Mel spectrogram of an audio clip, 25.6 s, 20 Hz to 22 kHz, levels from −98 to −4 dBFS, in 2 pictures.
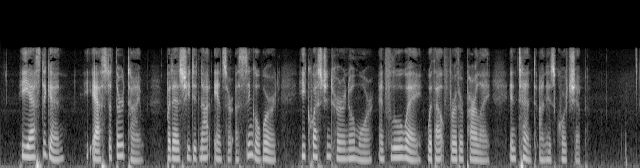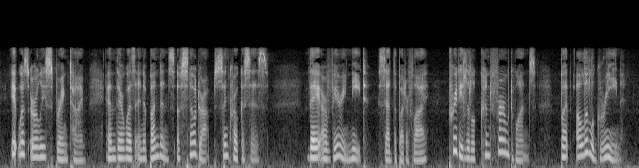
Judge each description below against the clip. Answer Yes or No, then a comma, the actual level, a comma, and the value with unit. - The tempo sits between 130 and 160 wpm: Yes, average, 145 wpm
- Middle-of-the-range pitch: Yes, medium, 180 Hz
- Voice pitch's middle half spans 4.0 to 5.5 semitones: Yes, average, 4.6 semitones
